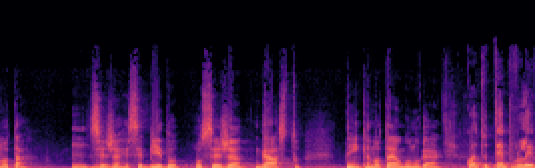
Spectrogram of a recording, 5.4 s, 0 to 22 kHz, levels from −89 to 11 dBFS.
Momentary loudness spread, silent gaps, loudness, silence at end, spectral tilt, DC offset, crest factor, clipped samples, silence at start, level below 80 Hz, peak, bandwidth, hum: 9 LU; none; -16 LUFS; 0 s; -6 dB/octave; under 0.1%; 14 dB; under 0.1%; 0 s; -30 dBFS; -2 dBFS; 12.5 kHz; none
